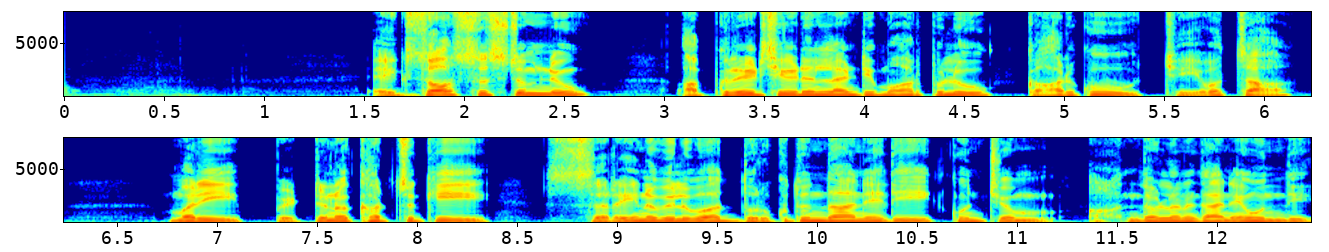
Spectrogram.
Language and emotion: Telugu, fearful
